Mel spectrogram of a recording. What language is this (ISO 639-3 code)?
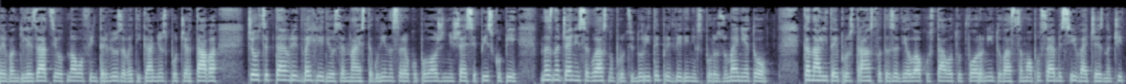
bul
